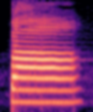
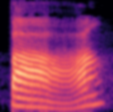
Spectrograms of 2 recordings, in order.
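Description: First: The pitch stays high and level. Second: The pitch dips low and then rises.

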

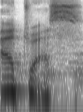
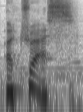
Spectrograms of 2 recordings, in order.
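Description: First: The stress is on the first syllable. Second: The stress is on the second syllable. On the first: It is a noun meaning a location. "名词它的重音在前" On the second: It is a verb meaning to speak to or deal with. "动词呢可能会放在后面"

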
